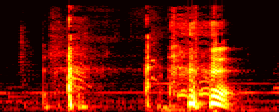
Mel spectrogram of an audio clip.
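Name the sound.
coughing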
